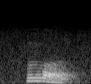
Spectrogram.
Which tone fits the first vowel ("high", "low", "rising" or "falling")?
falling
